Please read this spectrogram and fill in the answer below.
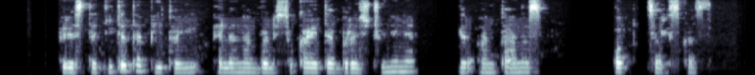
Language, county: Lithuanian, Vilnius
